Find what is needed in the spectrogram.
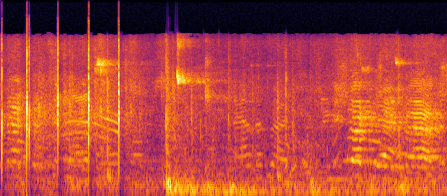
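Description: Basketball dribbled on a hardwood gym floor: sharp bounces about three a second through the first second or so, then a heavier thud a little before the halfway point, with spectators' voices.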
